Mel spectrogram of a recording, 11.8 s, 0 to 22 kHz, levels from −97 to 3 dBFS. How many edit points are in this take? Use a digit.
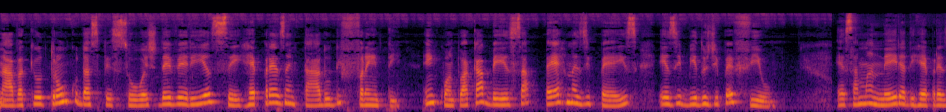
1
